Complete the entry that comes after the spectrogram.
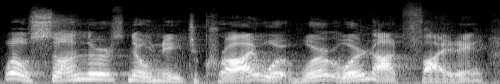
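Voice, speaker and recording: A man voicing a mischievous, excitable father who gets loud and stammers when flustered. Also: fairly high pitch, unhurried, gravelly, exaggerated voice. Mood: reassuring. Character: easygoing Greek-American father, mischievous, excitable.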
